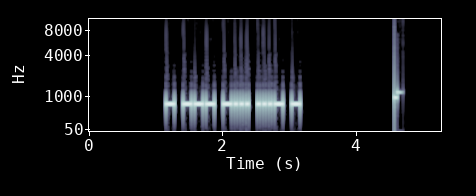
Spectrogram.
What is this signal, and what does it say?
Morse code, heard as a keyed tone, about 27 wpm, 700 Hz. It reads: TOBVT
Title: Code Groups - 5 Letters - 28wpm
